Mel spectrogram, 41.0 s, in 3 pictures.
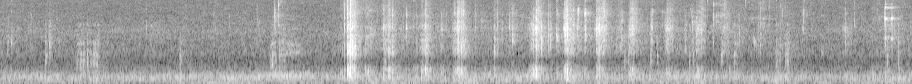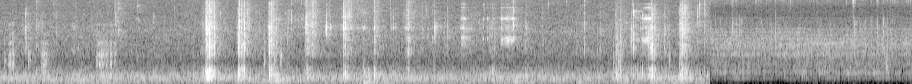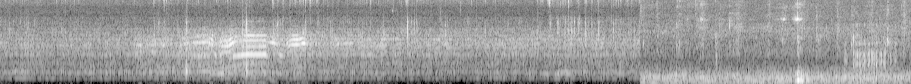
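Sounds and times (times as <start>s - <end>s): crunchy granola chewing: 5.1s - 11.6s, 16.7s - 20.3s, 22.9s - 28.5s.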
